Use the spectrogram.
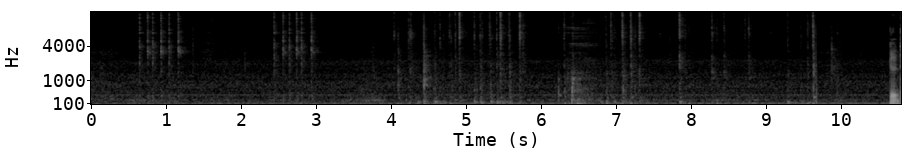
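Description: Steady clicking of a computer keyboard being typed on, in short bursts and runs of keystrokes close up, with a faint mechanical background hum and no talking.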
